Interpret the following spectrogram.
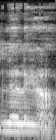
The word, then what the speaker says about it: Lilia: Spencer is one of the side characters that uh Lilia Well, from the audio book, I realized her name is pronounced Lilia, so I shall call her Lilia now, the FMC.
